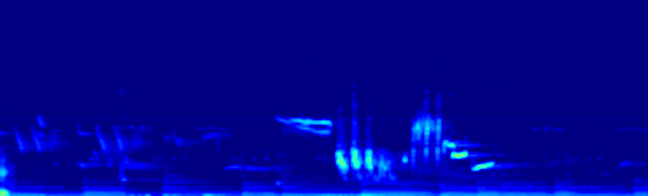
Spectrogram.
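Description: Small birds chirping, with a cluster of quick calls about three to four and a half seconds in, over soft background music with long held notes.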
